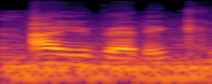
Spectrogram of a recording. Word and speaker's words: Ayurvedic: Ayurvedic, you're correct.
